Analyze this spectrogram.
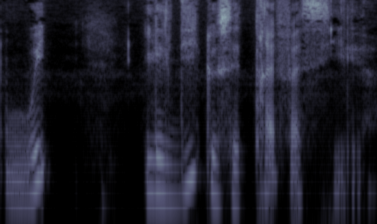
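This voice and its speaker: A woman's voice: on the low side, slow, creaky, dark tone, husky, dry recording, heavily acted. A woman voicing an earnest, proud young woman revolutionary who speaks with restrained intensity.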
